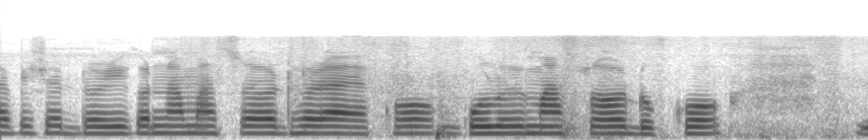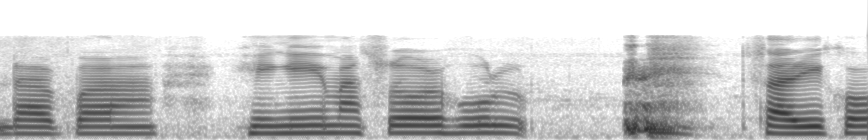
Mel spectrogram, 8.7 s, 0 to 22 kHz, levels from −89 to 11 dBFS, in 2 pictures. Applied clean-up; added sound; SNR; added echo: none; none; none; none.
